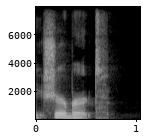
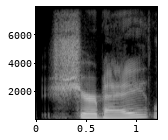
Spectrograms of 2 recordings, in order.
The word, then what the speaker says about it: sherbet: If you look it up, if you look it up online, nowhere in the world does it say sherbert. – There is no second R. There's no Bert.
